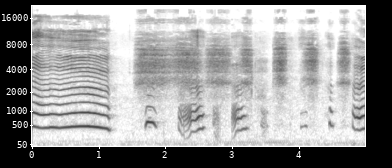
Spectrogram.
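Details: Infant aged 63 days after bottle feeding: long wailing cry followed by short broken whimpers and sobs; ordinary fussing cry.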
